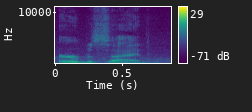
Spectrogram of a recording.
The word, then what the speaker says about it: herbicide: to do it more in america we the the h is silent we call it herbicide oh god let's see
